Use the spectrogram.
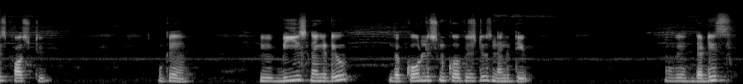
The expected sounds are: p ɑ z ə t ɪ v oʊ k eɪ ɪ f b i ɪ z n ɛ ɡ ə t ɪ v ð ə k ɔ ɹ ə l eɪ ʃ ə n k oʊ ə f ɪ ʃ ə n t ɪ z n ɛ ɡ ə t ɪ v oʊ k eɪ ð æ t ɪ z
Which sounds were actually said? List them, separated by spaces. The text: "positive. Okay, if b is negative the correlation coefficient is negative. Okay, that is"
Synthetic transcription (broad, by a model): p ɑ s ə t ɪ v oʊ k eɪ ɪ b i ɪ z n ɛ ɡ ə t ɪ v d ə k ɔ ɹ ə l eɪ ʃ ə n k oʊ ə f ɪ s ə t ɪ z n ɛ ɡ ə t ɪ v oʊ k eɪ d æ t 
